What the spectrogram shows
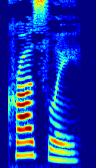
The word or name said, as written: crosley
